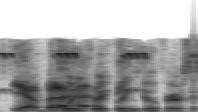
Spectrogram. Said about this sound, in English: And folks, that was the sound of our timer. It is crickets, meaning there's no double entendre there.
